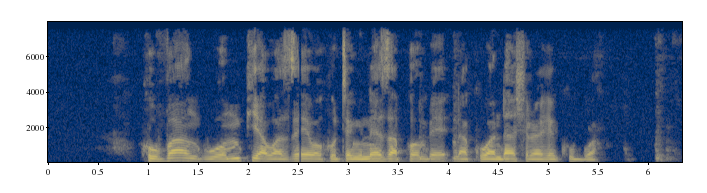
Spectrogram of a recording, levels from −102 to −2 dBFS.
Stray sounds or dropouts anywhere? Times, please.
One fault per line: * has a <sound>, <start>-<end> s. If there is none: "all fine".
* has a dropout, 2.5-2.5 s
